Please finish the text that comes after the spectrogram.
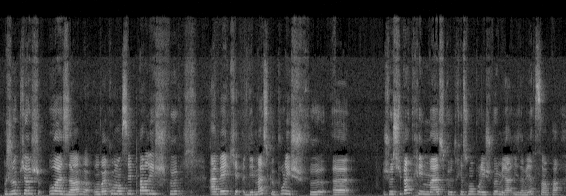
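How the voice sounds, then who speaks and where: Woman, young, beauty vlogger, enthusiastic, high-pitched, roomy echo. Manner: chatty, enthusiastic, many fillers. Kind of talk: casual chat. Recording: echoey room.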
